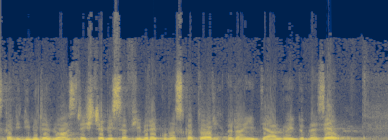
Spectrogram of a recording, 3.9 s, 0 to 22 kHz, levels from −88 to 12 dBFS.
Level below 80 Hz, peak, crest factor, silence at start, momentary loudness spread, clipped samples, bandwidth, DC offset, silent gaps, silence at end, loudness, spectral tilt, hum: -38 dBFS; 0 dBFS; 8 dB; 0 s; 3 LU; under 0.1%; over 20 kHz; 1%; none; 0 s; -8 LUFS; -4.5 dB/octave; none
